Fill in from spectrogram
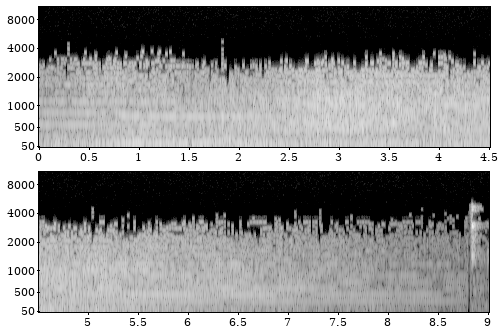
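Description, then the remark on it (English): A deep, steady boat engine drones loudly with a rich humming tone as the boat leaves and heads out to sea, then slowly fades as it moves away, ending with a brief click. “They're leaving. The boat's going to sea.”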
